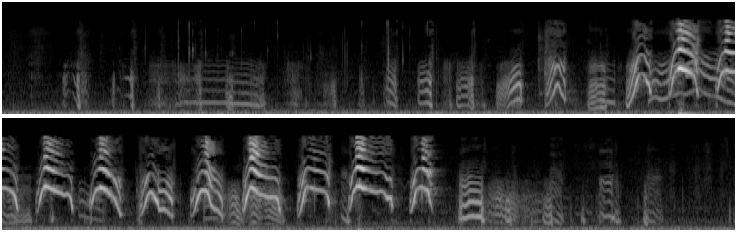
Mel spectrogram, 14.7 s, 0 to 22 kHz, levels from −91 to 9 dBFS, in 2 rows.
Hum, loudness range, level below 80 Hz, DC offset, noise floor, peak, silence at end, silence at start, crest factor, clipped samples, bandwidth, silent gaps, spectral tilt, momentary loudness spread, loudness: none; 13 LU; -52 dBFS; under 0.1%; -52 dBFS; -2 dBFS; 0.9 s; 0.75 s; 24 dB; under 0.1%; 11.5 kHz; none; 2 dB/octave; 24 LU; -20 LUFS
